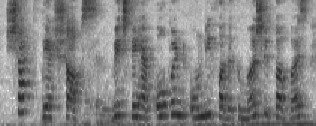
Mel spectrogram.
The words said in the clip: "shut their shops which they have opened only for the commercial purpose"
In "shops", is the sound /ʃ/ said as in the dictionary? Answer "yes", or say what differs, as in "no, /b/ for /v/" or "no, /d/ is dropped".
yes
